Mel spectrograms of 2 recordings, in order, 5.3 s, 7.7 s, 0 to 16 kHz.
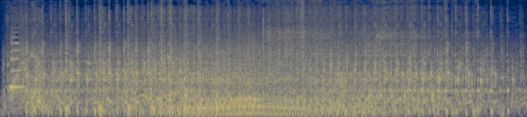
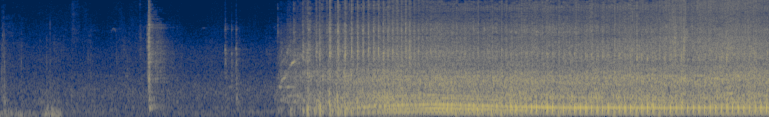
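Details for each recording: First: Old Briggs & Stratton 6.5 OHC lawnmower left outdoors all winter, pull start after priming: single cylinder catches, runs rough a few seconds, then fades and stalls; cause unconfirmed. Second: Old Briggs & Stratton 6.5 OHC lawnmower, left outside all winter: cranks and catches within a pull, then a steady, even single-cylinder drone with no misses or hunting; normal running.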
